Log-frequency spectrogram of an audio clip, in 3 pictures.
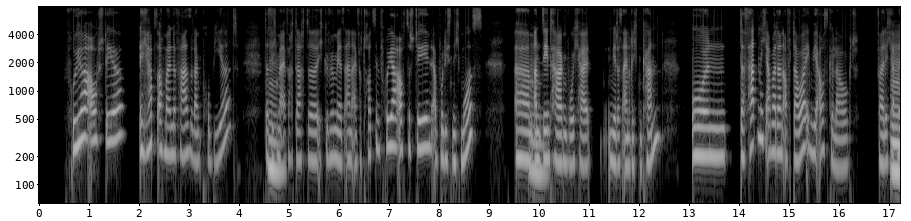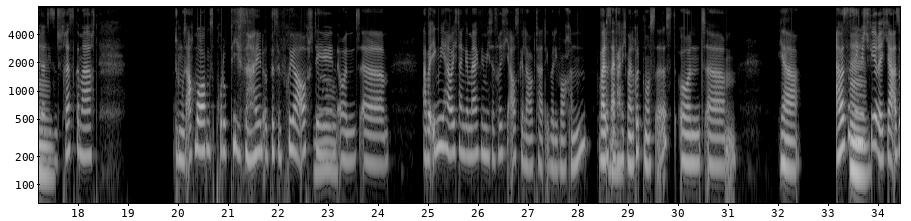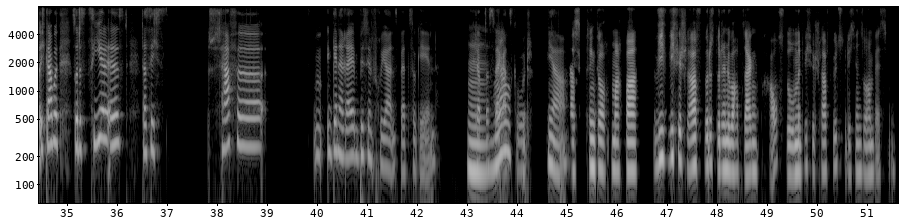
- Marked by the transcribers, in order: distorted speech; laughing while speaking: "Ich"; laughing while speaking: "produktiv sein"; tapping
- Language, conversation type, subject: German, advice, Wie kann ich eine Abendroutine entwickeln, damit ich vor dem Schlafengehen leichter abschalten kann?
